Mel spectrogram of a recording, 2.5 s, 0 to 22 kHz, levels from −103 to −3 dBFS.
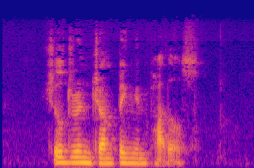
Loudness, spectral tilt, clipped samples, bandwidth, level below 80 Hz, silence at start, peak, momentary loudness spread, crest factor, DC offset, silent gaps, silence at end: -25 LUFS; -7 dB/octave; under 0.1%; 11.5 kHz; -60 dBFS; 0.5 s; -8 dBFS; 14 LU; 18 dB; under 0.1%; none; 0.6 s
